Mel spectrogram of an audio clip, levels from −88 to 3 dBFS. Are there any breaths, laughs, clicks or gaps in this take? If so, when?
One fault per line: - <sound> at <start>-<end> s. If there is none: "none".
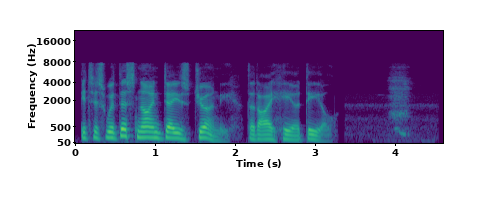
- sniff at 3.7-4.5 s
